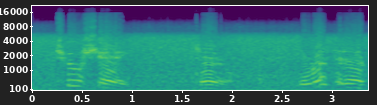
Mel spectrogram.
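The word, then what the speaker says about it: Touché Turtle: So we do agree that there's a Douche the turtle. No, we do not. It's Touche turtle.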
